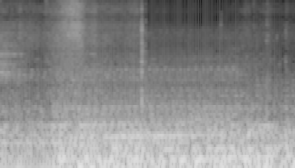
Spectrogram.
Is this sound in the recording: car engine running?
yes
